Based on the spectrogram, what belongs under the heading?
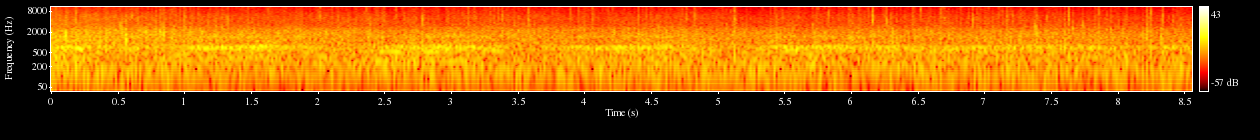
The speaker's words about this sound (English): There's an ovation going on for the Villarreal players at the moment. They've just done a lap of honour now, being applauded by the Liverpool end as well.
